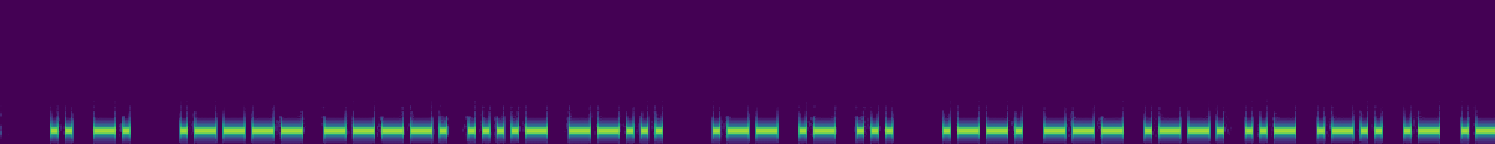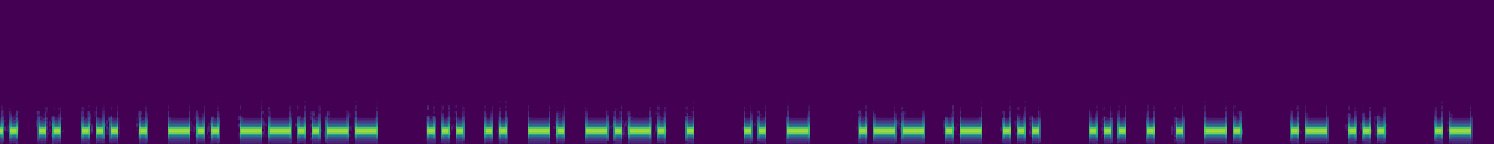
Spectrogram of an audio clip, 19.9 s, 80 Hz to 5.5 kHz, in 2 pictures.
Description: Morse code, heard as a keyed tone, about 25 wpm, 600 Hz. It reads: IN 1947 WAS POPULARISED, SINCE IT WAS SEEN AS A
